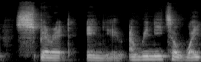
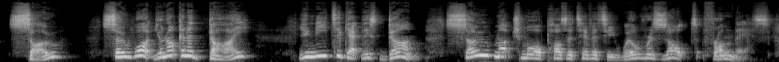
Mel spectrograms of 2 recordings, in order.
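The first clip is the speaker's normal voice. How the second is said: emphatic shout; 7 semitones higher, 6 dB louder than usual. Acted. Pushing the listener emphatically.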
